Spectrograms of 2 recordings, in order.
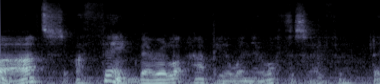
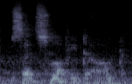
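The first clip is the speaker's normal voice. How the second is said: plain reading voice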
